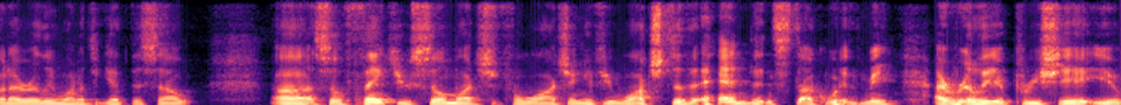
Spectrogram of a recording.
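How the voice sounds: Using a put-on character voice, a man talks at a fairly quick pace and medium pitch in a raspy, monotone, flat delivery.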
